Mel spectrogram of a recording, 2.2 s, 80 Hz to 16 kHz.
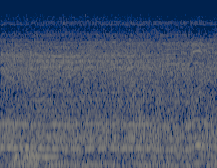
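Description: DEERC D50 toy quadcopter hovering close by, its small motors and propellers giving a steady buzzing whine.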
